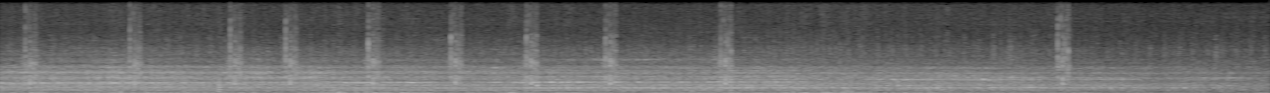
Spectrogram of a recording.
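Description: Taiwan Railway passenger train crossing a concrete viaduct: a steady rumble and faint whine of wheels on rail, with sharp clicks about once a second as the wheels pass over rail joints. The sound eases off over the last few seconds as the train moves away.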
